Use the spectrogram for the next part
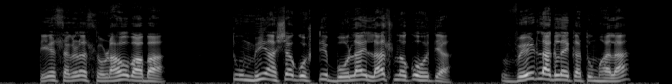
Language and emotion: Marathi, angry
